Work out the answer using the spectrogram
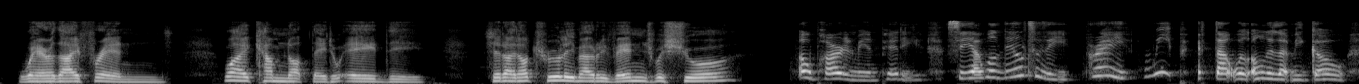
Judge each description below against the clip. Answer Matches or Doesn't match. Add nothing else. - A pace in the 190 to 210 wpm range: Doesn't match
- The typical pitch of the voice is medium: Matches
